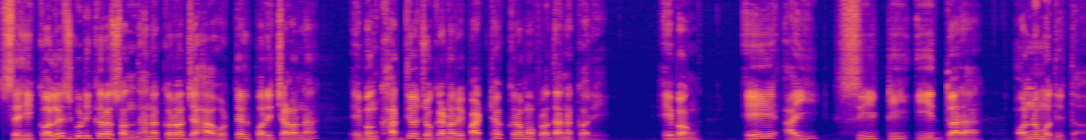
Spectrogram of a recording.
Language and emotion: Odia, neutral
